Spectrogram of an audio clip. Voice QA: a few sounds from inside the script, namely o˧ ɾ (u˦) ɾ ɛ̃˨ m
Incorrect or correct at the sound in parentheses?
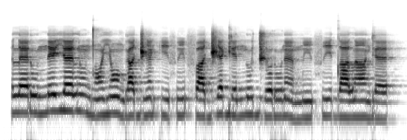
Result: incorrect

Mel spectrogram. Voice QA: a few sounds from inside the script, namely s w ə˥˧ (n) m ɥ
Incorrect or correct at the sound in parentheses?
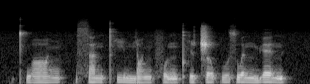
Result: correct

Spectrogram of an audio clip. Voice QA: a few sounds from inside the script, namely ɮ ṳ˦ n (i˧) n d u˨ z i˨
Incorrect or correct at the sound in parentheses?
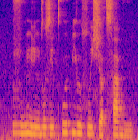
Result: incorrect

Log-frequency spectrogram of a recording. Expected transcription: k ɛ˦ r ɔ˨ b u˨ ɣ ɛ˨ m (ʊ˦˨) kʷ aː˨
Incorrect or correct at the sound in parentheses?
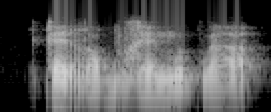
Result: correct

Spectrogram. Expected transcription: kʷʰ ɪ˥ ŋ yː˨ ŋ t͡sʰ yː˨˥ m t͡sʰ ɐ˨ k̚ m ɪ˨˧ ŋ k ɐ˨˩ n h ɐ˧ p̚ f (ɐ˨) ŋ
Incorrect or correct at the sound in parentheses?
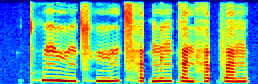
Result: correct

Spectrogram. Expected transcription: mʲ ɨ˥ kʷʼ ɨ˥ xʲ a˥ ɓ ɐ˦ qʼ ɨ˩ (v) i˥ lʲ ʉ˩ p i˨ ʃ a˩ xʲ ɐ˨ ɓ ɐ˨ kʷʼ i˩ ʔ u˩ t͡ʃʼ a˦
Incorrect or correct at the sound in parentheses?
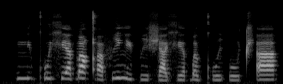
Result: incorrect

